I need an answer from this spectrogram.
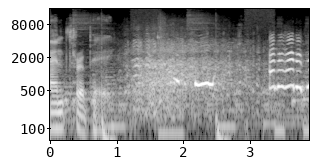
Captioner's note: laughter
